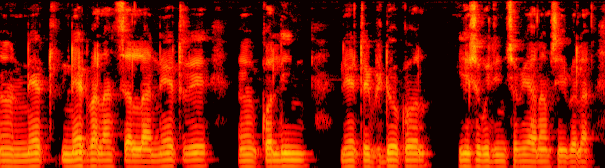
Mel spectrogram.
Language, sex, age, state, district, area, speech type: Odia, male, 45-60, Odisha, Bhadrak, rural, spontaneous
